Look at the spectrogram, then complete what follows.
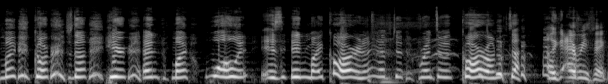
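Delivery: very high, very loud frantic crying out. Retelling calling the person who handles his finances after finding his car gone: retelling frantic bawling. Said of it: "that's where I started bawling".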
